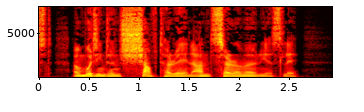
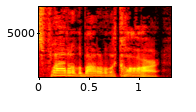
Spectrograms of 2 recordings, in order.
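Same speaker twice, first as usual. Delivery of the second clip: urgent cry; 8 semitones higher, 4 dB louder than usual. A narrator's reading. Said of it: "cried Julius".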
